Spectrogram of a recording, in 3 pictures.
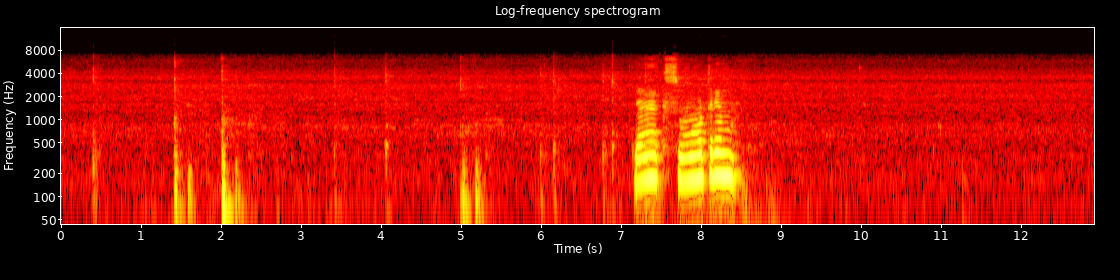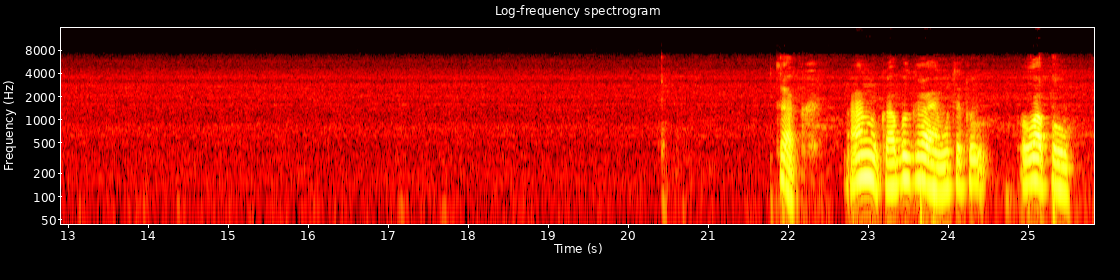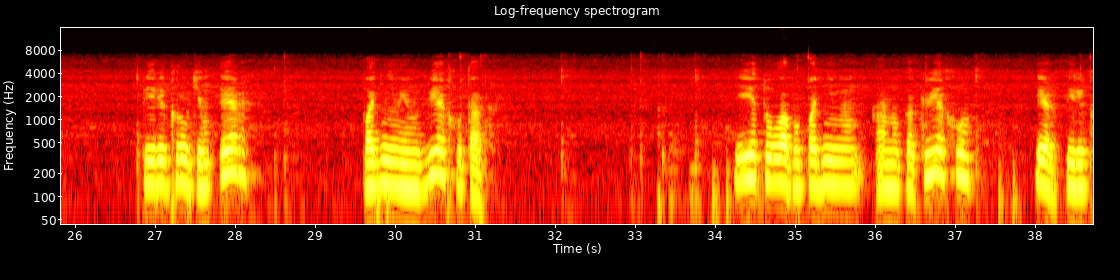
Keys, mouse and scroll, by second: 1.5 a, 2.1 i, 3.5 click, 5.2 g, 6.9 click, 7.4-20.6 drag, 21.8 click, 23.0 click, 23.7 g, 25.4-26.9 middle drag, 27.3 r, 29.9 g, 31.2 middle click, 33.0 click, 33.4 middle click, 34.0 g, 36.7-37.4 middle drag, 37.6 r.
